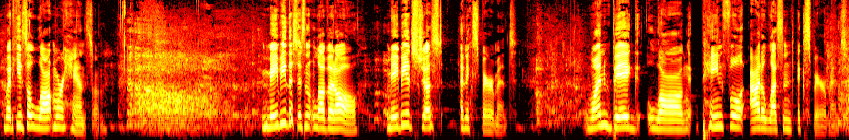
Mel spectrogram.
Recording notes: Recorded live at The Gladstone Theatre in Ottawa.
